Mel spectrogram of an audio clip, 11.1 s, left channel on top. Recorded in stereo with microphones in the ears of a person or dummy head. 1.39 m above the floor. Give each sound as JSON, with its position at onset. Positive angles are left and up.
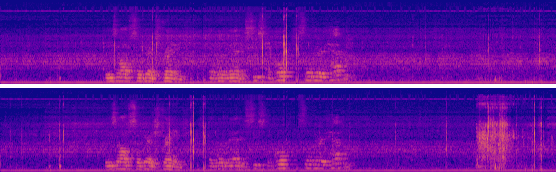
{"t": 2.1, "sound": "a man speaking", "side_deg": -75, "distance_m": 1.0}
